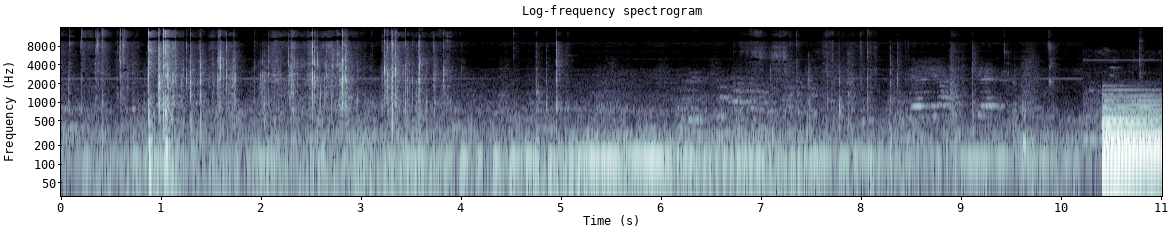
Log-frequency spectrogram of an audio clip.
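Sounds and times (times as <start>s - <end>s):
plastic wrapper crinkling: 0.0s - 4.1s.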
